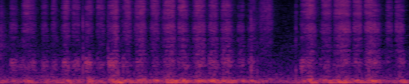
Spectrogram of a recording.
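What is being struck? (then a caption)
Colored pencil on a paper coloring book page. A green colored pencil makes rapid, scratchy back-and-forth coloring strokes on a page of an open paper coloring book lying flat on a counter, while long fingernails on the left hand rest on the page. The strokes produce a steady stream of dry, papery rubbing with a bright, hissy edge over a low, soft rumble, briefly easing off near the end before picking back up.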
